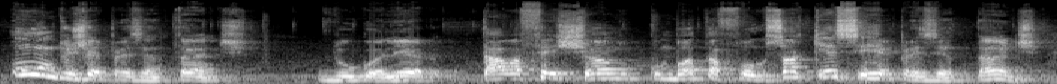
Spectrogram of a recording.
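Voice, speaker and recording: A Brazilian man hosts informal football news in a distinctly high-pitched voice. He stresses his opinions, repeats key points and poses questions that he answers himself. Faint noise sits behind the speech. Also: mellow. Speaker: football news YouTuber, host.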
